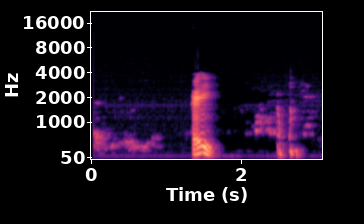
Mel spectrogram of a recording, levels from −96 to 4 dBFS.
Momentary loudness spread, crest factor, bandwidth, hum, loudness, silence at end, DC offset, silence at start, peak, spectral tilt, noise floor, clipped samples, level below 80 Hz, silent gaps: 27 LU; 22 dB; 4.2 kHz; none; -18 LUFS; 0.3 s; under 0.1%; 0.05 s; 0 dBFS; -10 dB/octave; -59 dBFS; under 0.1%; -60 dBFS; none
